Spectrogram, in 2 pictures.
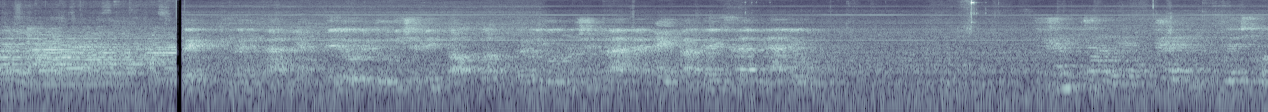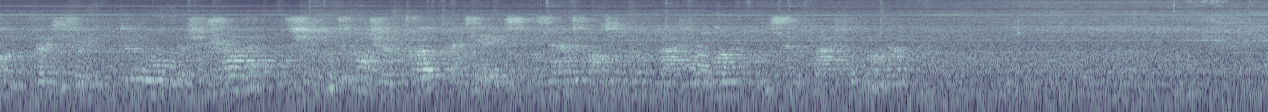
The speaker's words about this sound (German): Wir sind jetzt hier am Bahnhof von Florenz und äh, Santa Maria Novella. Genau, und warten darauf, dass wir in den Zug steigen in Richtung Monte Catini.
